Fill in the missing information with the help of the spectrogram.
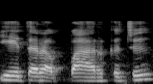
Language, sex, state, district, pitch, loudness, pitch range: Garhwali, female, Uttarakhand, Tehri Garhwal, 185 Hz, -19 LUFS, 175-205 Hz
